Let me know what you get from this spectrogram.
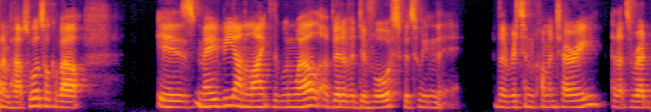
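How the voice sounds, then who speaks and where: A woman's voice: on the low side, darkish tone. A woman lecturing in an informal academic style, thoughtful and a little hesitant, qualifying her points as she goes. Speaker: lecturer, co-presenter.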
